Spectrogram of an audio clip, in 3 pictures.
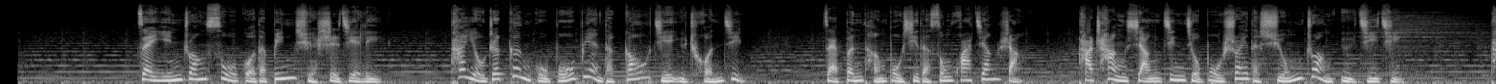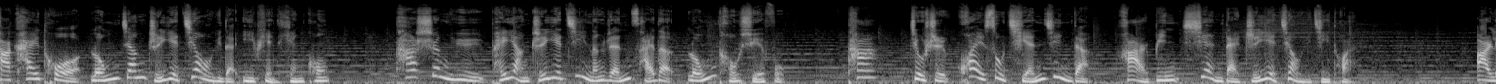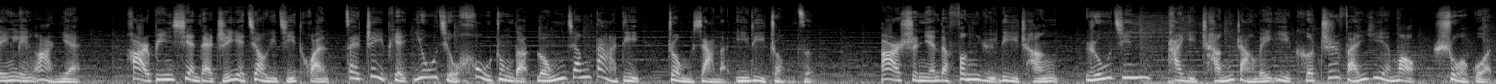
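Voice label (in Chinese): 专题学校院校教育稳重亲切女播; 打造职业教育的航母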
